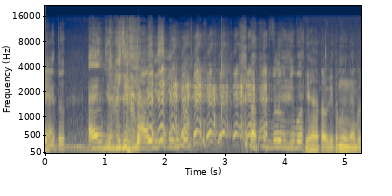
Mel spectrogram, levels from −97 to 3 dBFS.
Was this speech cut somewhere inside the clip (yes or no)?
yes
